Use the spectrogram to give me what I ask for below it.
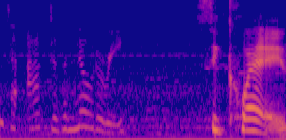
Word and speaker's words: Sequay: Sequay, that's how you say her name? Quay.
